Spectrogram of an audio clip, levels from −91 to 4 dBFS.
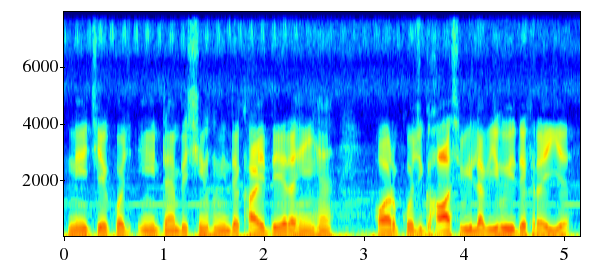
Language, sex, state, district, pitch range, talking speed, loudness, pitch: Hindi, male, Uttar Pradesh, Lalitpur, 110-120 Hz, 210 wpm, -19 LUFS, 115 Hz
